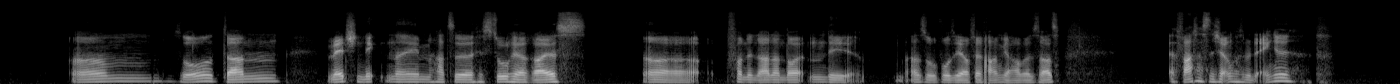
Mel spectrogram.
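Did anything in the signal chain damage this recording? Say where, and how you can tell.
Yes: frames out of order from the network, at 1.5, 9.84 and 11.05 s. Adjacent 85, 39 and 43 ms blocks swap halves, leaving abrupt spectral discontinuities at each join.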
